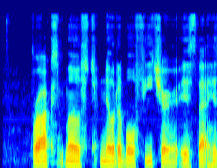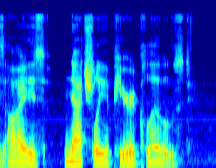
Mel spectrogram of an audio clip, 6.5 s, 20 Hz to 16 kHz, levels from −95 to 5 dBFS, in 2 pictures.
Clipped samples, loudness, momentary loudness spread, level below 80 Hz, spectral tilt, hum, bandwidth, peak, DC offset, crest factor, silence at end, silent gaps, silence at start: under 0.1%; -28 LUFS; 8 LU; -50 dBFS; -6.5 dB/octave; none; 11.5 kHz; -6 dBFS; under 0.1%; 22 dB; 0.5 s; none; 0.5 s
